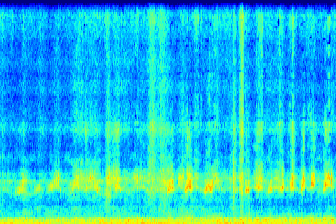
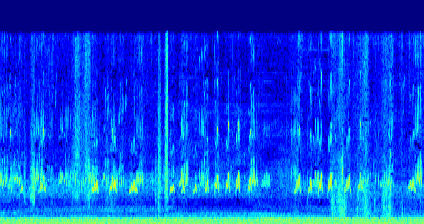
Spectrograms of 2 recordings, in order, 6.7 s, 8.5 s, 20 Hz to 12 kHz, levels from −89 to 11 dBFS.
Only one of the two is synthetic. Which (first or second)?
first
